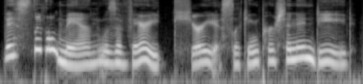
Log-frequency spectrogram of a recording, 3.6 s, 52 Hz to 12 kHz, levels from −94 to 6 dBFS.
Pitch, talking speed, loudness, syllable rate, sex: 240 Hz, 165 wpm, -15 LUFS, 4.9 syllables/s, female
